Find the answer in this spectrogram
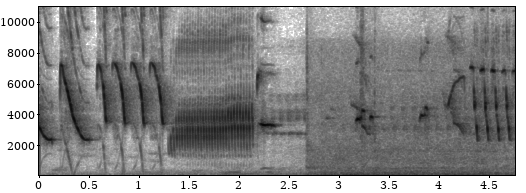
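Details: Singing Kenari Nusantara canary on a training recording for young or silent birds: quick downslurred whistles, a loud buzzing trill, a brief pause with soft chirps, then a fast high rattle.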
